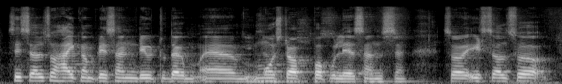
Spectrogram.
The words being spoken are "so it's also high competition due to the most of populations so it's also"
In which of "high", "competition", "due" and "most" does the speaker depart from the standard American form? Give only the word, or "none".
competition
